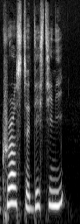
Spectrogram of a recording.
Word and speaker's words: Crossed Destiny: Alors, on parle aujourd'hui de votre groupe de musique, Crossed Destiny. – Oui. – Est-ce que je prononce bien? – Oui, c'est ça.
